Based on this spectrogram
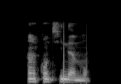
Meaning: incontinently
- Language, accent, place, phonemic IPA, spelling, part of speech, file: French, France, Lyon, /ɛ̃.kɔ̃.ti.na.mɑ̃/, incontinemment, adverb, LL-Q150 (fra)-incontinemment.wav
